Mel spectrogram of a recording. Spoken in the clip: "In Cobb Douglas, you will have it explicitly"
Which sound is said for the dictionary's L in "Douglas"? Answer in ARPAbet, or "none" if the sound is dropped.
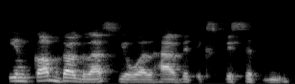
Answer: L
